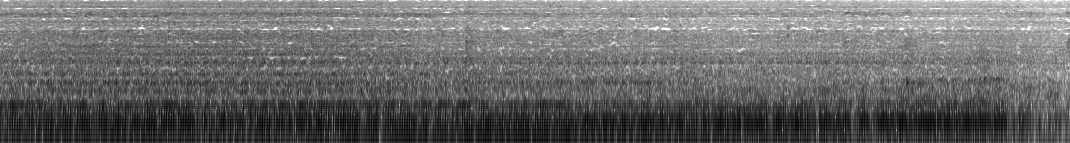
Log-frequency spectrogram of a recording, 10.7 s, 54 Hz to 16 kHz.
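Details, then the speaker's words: T120SS carburetor engine that starts easily but stutters at part throttle, with thick black exhaust smoke showing incomplete combustion: an uneven, chugging, stumbling beat. Possible causes named include oil fouling the distributor via a leaking seal, a dirty carburetor and ignition parts. "angkatan gas tanggung itu tidak halus ya menyengat seperti itu dan untuk asap untuk asapnya kelihatan hitam pekat seperti ini"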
